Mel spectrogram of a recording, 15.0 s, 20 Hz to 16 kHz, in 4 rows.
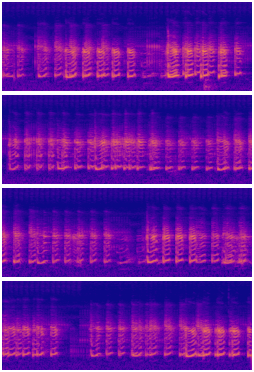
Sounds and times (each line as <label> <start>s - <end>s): Frogs chirping 0.0s - 15.0s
